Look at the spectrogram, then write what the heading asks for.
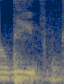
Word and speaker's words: Reeve: Um, I uh I have always viewed Superman as Christopher Reev, not plural, not with an s in the air.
